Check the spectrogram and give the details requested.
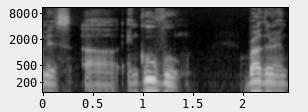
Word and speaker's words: Nguvu: prayers man greetings uh my name is uh enguvu brother and goovu and you spell it n-g-u-v-u and it is a west african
